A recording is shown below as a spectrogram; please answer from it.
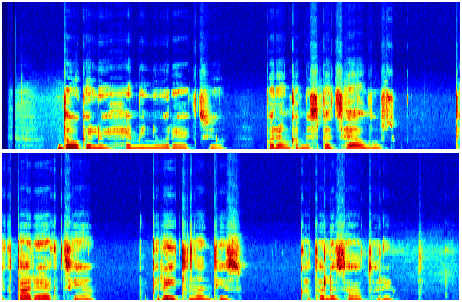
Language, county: Lithuanian, Marijampolė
